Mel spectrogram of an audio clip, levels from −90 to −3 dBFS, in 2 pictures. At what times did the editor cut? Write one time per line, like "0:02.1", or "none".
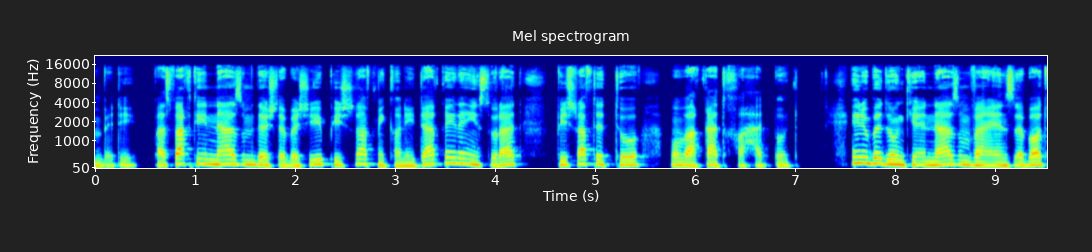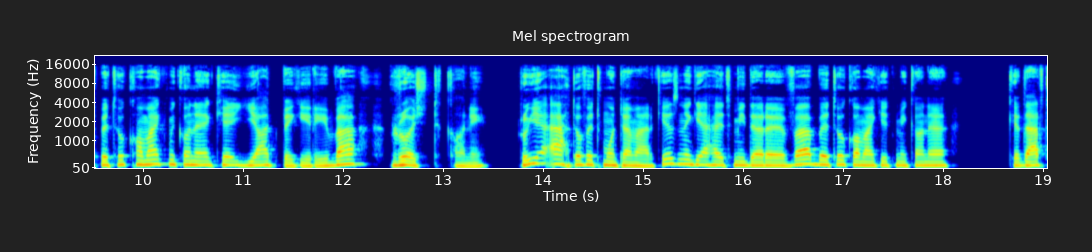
none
